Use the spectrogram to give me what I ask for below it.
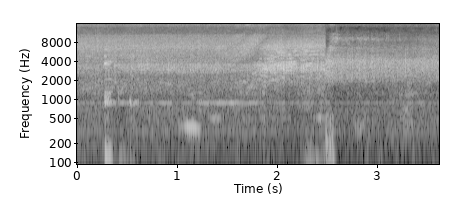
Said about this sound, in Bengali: শাক ভাজি প্রায় শেষের মধ্যে আর একটু ভাজি করে নেব।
